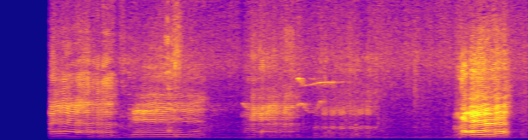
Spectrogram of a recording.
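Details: Sheep bleating in a sound collection for children: a series of wavering, harmonic baa calls, three strong bleats in the first two seconds, then quieter ones, ending with a loud bleat near five seconds over a steady low hum.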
